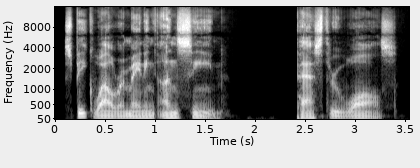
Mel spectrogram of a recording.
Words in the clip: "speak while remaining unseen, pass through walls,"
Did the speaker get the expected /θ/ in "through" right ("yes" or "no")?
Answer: yes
